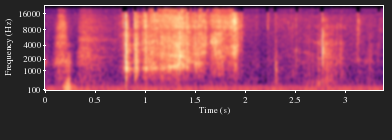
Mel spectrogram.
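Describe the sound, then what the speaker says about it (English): A raw whole onion bitten into like an apple, giving one sharp close crunch followed by about a second of dense crackling chewing, then a quieter second crunch. "Just eat the fucking onion."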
